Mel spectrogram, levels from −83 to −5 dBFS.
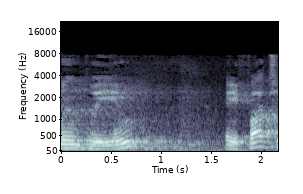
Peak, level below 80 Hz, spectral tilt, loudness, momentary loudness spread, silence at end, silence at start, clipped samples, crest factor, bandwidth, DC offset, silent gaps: -2 dBFS; -42 dBFS; -6 dB/octave; -19 LUFS; 18 LU; 0 s; 0 s; under 0.1%; 16 dB; 8 kHz; under 0.1%; none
